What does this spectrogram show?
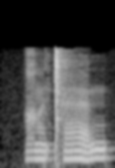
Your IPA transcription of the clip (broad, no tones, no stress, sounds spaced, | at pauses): ʁ ɛ̃ ǀʰ æ ŋ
